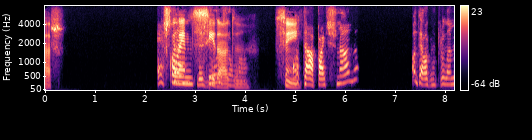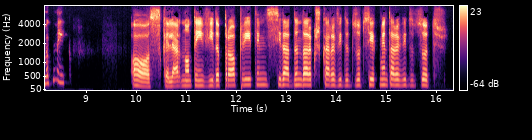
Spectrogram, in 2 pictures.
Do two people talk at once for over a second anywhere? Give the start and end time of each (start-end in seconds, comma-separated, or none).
2.3-3.8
